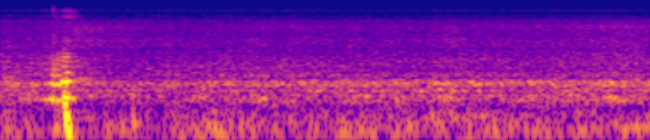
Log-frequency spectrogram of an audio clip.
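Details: Honey bees from a live hive built behind a cabinet, disturbed during removal: a steady, dense low hum with two droning bands, opening with a sharp knock or bump before the swarm's drone continues evenly.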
